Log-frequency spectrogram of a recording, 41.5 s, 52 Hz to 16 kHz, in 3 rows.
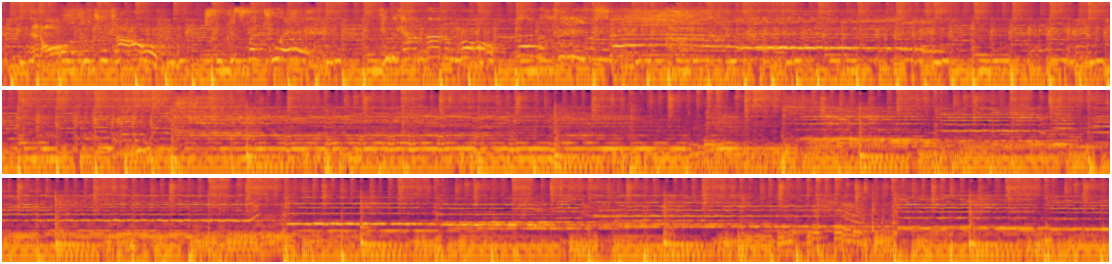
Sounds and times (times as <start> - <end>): Drum: 0.0 - 41.5
Electric guitar: 0.0 - 41.5
Rock music: 0.0 - 41.5
Singing: 4.7 - 12.0.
